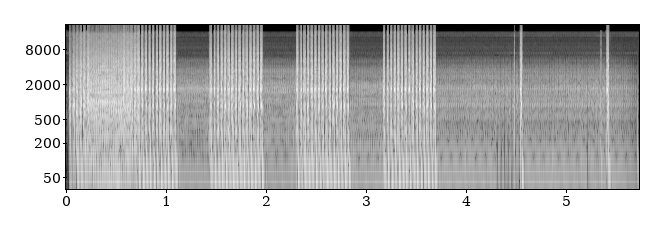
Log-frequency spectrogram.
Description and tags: Noise RythmZ
This is a Casio SK-1 I did around a year ago or so From Reeds book plus a video out and 18 on board RCA jacks with another 25 PIN DPI that can run through a breakbox. Noise and Bent Sounds as Usual. Crashes ALOT. Oh and it's not the hardest "mother of bends" Serious, I wore socks and everything.
background, casio, circuit-bent, forground, glitch, if-your-crazy, lo-fi, noise, old, rca, scenedrop, school, sfx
